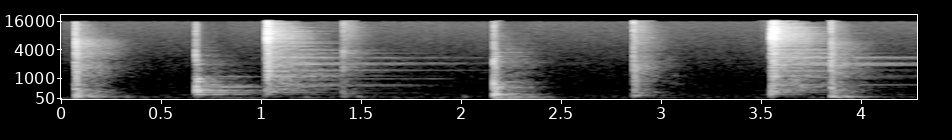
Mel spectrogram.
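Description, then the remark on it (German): A string of about nine hard, resonant thumps struck on a floor, played like a bass instrument, in a loose, uneven rhythm, each hit ringing briefly before the next. No voices. “Der Boden ist zum Beispiel wie so ein Bassinstrument.”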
